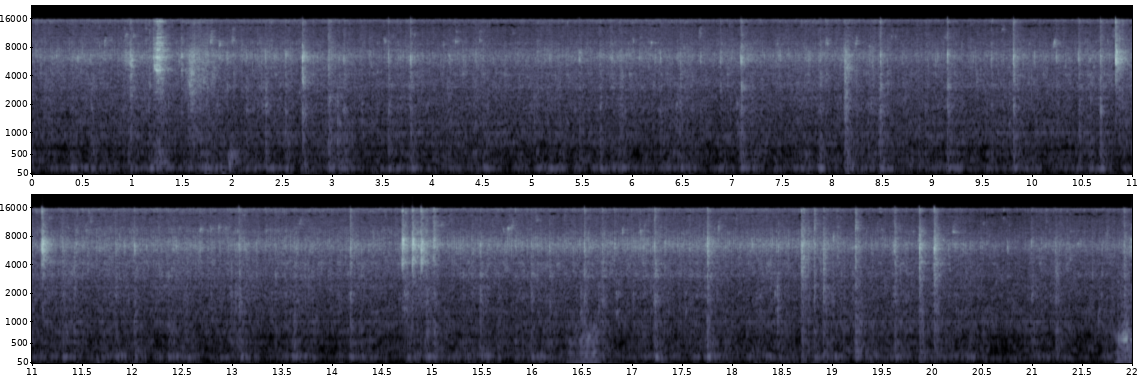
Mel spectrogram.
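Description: Car alternator converted to a brushless motor, driving a bicycle's rear wheel through a chain: a steady low hum with the hiss and rattle of the spinning chain and sprockets. Sharp clicks come now and then as the rear gears are changed.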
